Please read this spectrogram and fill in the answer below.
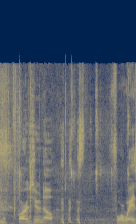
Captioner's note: laughing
